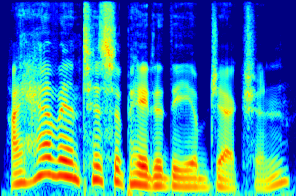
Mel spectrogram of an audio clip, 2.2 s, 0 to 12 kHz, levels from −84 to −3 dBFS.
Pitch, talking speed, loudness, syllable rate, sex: 150 Hz, 135 wpm, -18 LUFS, 5.2 syllables/s, male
